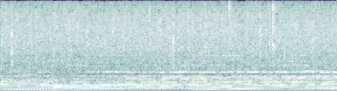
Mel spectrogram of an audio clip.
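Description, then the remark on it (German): Heavy rain patters steadily on the rainforest canopy, a continuous wash of drops with a low, constant rumble beneath it and no voices. “Ein starker Regenguss prasselt auf das Dach des Urwaldes.”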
